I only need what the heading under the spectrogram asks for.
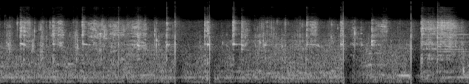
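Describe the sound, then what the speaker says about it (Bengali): Whole garam masala stirred into hot oil in a wok, with steady close sizzling and frequent metallic scrapes and clinks of a spoon against the pan, no talking. "এখানে দিয়ে দেবো গোটা গরম মশলা।"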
